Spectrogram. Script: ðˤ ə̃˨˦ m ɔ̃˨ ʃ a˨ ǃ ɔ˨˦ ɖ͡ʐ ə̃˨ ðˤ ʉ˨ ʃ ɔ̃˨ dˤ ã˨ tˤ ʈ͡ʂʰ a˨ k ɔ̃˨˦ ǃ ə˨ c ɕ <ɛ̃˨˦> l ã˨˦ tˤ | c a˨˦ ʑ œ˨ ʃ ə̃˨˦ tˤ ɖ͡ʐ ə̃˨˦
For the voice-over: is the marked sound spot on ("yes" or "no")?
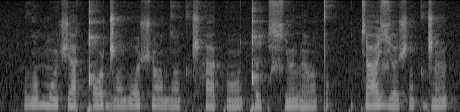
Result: no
